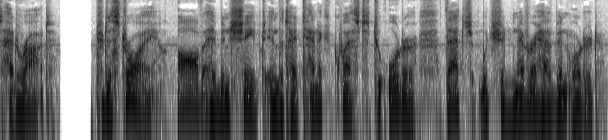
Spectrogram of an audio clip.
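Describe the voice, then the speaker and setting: A man's voice: deep voice, a bit bright, husky, no echo, poor audio. A man narrating scripted fantasy lore as a segment host, in a dramatic storytelling manner with rhetorical questions.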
